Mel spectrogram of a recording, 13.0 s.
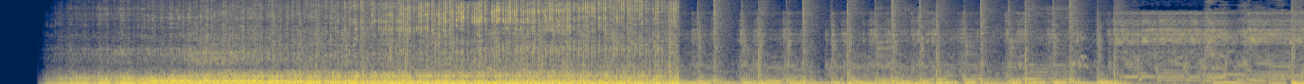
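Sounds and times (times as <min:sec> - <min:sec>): car engine running: 0:00.4 - 0:06.8.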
